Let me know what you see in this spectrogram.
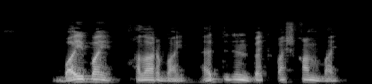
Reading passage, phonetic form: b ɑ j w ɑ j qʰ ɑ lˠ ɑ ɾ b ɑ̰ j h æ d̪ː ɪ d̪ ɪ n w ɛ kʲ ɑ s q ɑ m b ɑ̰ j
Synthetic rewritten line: b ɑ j b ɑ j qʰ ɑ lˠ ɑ ɾ b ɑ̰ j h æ d̪ː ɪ d̪ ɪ n b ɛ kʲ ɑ ʃ q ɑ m b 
